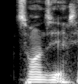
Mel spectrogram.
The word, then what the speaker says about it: Swansea: I'm assuming you pronounce it Swansea, since that's what you keep calling it, and I don't have the article. – Swansea, yeah.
